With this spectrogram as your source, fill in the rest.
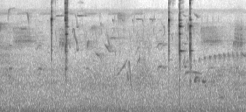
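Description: Metal clinks sharply a few times.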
